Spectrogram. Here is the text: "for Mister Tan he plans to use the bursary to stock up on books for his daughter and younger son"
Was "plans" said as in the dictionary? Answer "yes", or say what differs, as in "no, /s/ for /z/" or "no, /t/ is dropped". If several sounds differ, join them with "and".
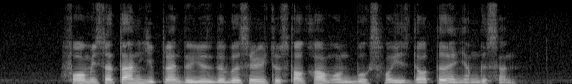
no, /z/ is dropped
